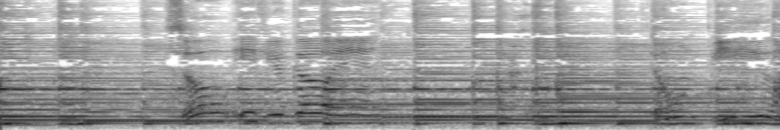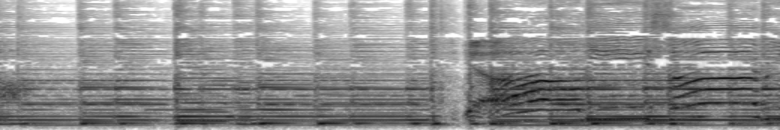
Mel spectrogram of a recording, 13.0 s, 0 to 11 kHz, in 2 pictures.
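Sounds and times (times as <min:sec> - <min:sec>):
acoustic guitar strumming: 0:00.0 - 0:13.0
person singing: 0:01.4 - 0:03.4, 0:05.4 - 0:06.9, 0:10.2 - 0:13.0.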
